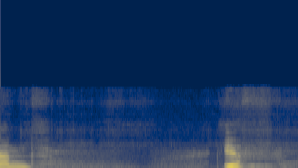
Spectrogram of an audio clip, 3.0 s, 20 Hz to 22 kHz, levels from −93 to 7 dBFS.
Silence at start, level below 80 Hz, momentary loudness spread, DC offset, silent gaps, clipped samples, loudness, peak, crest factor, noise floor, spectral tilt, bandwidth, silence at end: 0 s; -66 dBFS; 24 LU; under 0.1%; none; under 0.1%; -19 LUFS; -2 dBFS; 22 dB; -58 dBFS; -6.5 dB/octave; 9.6 kHz; 0.45 s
